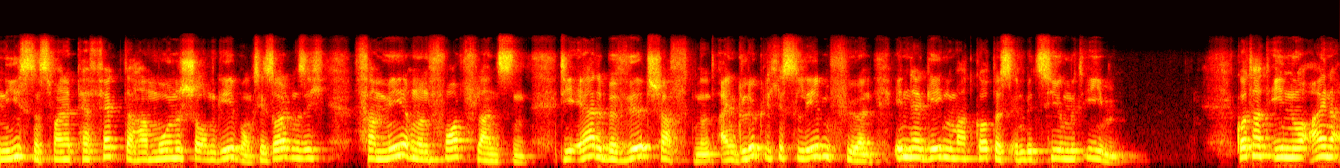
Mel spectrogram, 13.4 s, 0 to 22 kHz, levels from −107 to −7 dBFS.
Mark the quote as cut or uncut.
uncut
